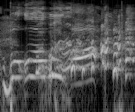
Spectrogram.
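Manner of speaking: mock glottal-stop Brit voice with a laugh; over-the-top bad British accent; terrible British accent. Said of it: "jokingly have a terrible British accent".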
